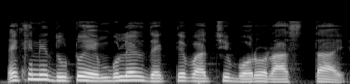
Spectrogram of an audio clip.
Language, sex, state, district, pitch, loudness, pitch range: Bengali, male, Tripura, West Tripura, 160 Hz, -13 LUFS, 135-180 Hz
